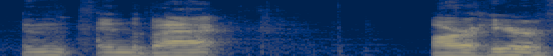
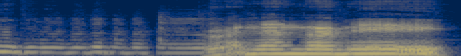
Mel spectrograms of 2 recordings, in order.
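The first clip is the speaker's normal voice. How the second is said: golem voice; 6 semitones higher, 3 dB louder, much slower than usual. Acted. Golem greets presumed-dead friend.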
